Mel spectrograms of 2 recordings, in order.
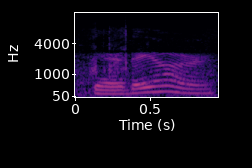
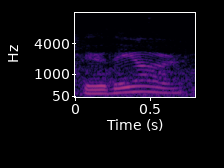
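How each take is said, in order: Both takes have the same delivery.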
